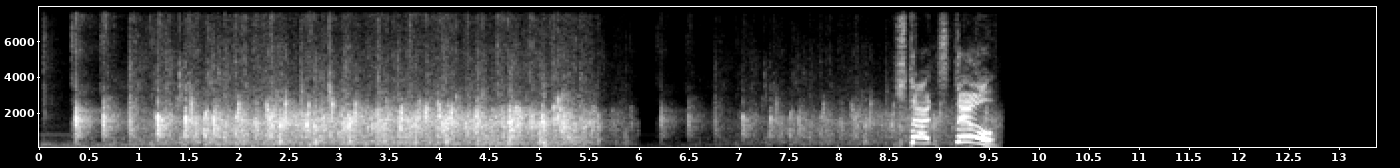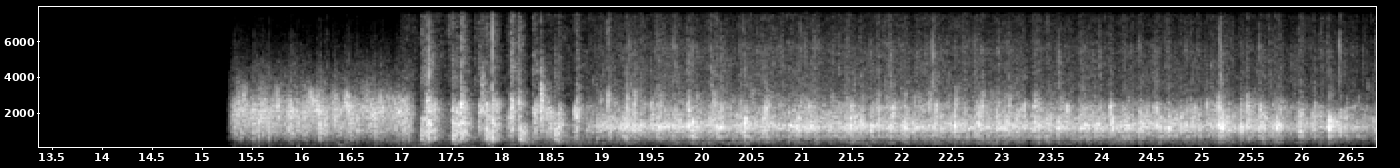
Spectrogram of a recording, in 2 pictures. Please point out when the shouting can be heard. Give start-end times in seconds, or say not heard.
8.6-9.6.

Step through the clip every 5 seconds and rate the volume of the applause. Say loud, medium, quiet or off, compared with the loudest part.
loud, medium, off, loud, loud, loud.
